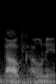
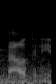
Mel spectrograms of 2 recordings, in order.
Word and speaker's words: balcony: pronounce balcone how embarrassing why' you say it balconi it's pronounce balcony that's embarrassing I'm going be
